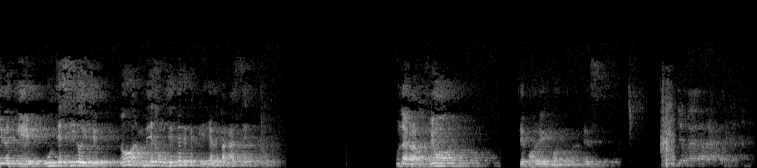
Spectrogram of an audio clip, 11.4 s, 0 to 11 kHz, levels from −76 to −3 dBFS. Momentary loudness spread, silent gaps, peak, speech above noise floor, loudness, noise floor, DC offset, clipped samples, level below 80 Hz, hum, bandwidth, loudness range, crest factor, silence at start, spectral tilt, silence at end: 17 LU; 4.32-5.92 s, 7.53-7.75 s, 9.35-9.41 s, 9.78-9.89 s; -6 dBFS; 23 dB; -22 LUFS; -44 dBFS; under 0.1%; under 0.1%; -62 dBFS; none; 8 kHz; 9 LU; 18 dB; 0 s; -6.5 dB/octave; 0.3 s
